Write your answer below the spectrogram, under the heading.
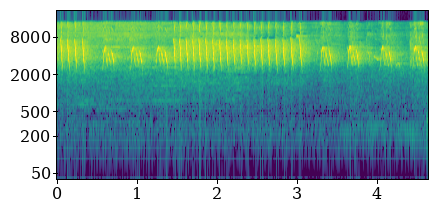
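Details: Bar-winged prinia singing in the vigorous ngebrem style: high, sharp chirps in short repeated bursts, then a rapid, even buzzing trill, then more separated chirps, with a faint hiss behind.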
